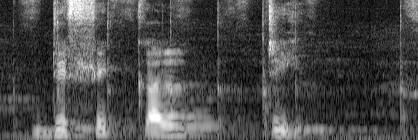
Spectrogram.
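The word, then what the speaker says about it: difficulty: डिफिकल्टी डिफिकल्टी डिफिकल्टी यहां पे stress है द पे डिफिकल्टी father father a द और कभी-कभी आपको इस तरह से भी देखने को मिल जाएगा।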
